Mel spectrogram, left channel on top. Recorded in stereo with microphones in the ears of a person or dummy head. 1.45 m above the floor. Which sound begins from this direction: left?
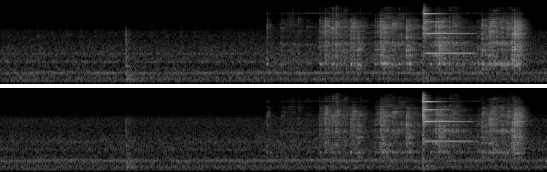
A cupboard door, at 1.2 s.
